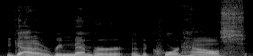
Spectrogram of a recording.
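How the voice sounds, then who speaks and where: A man anchoring live breaking news, describing incoming pictures in a halting, unscripted way. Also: medium pitch, a little mellow. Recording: faint background noise.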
